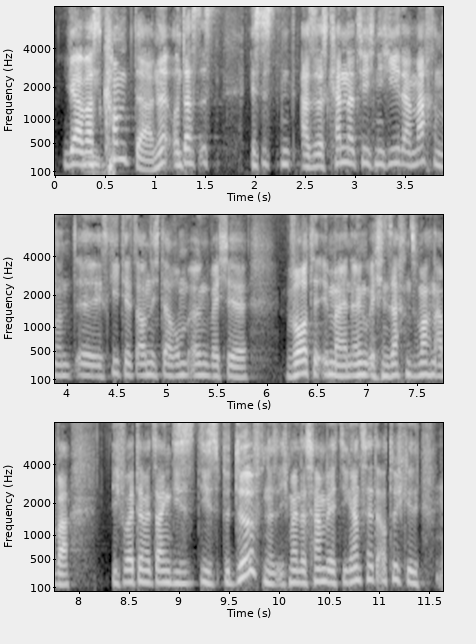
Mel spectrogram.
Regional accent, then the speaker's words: Rhineland, Germany; ich als Rheinländer

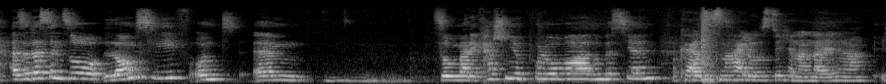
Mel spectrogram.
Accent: France; Ja, aber als Französin kann

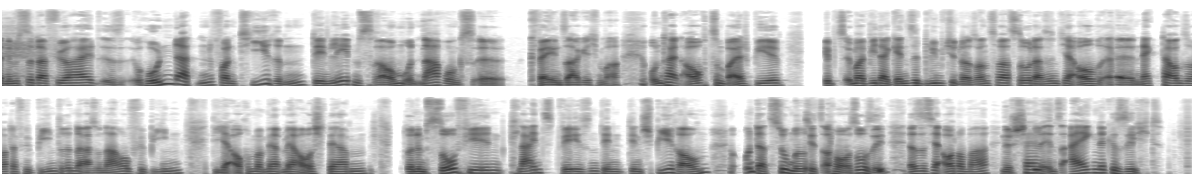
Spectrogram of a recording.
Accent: Germany; wir als Deutsche

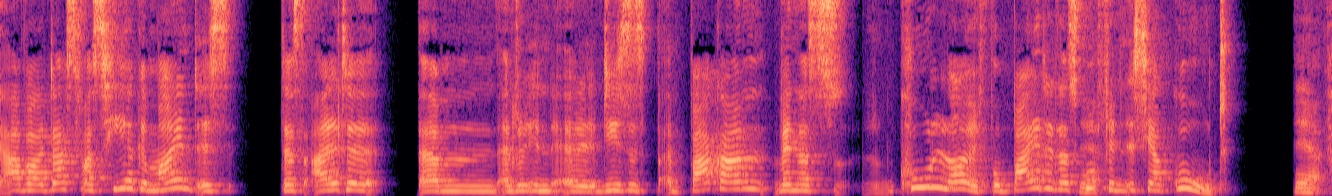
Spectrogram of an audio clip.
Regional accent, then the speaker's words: Denmark; now in Germany; ich als Dänin

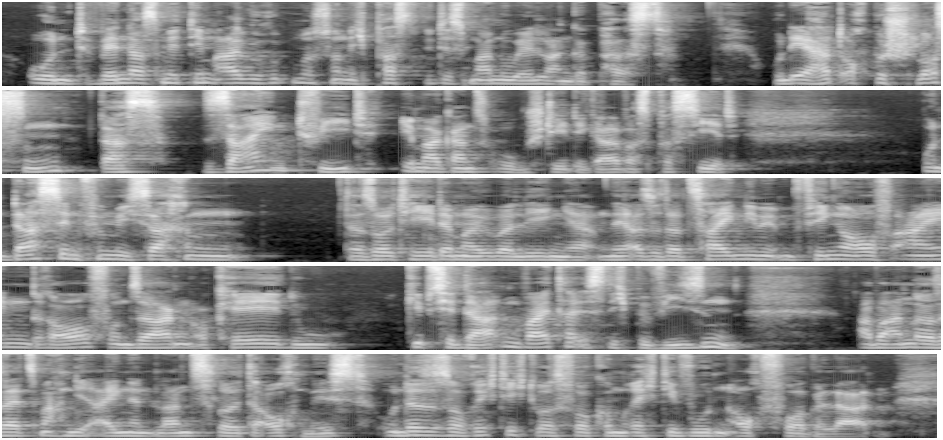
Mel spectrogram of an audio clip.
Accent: Germany; bei uns in Deutschland

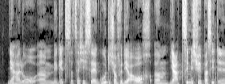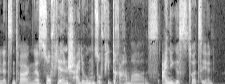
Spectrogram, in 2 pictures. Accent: Hamburg, Germany; Ich als Hamburgerin

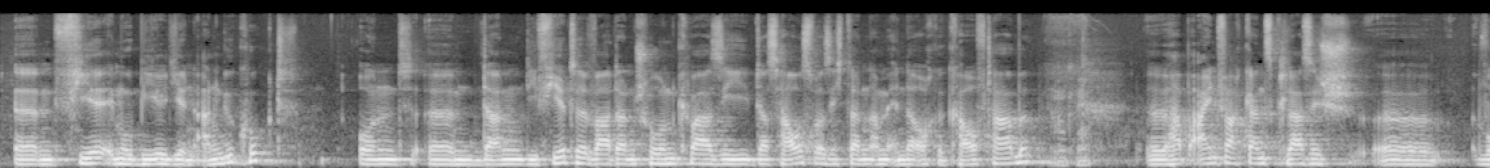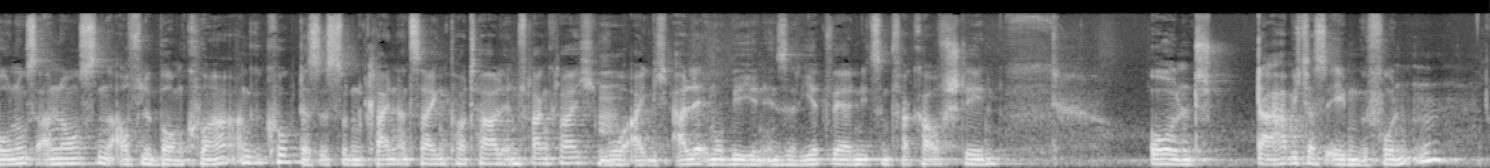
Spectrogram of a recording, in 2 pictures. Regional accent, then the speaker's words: Lower Saxony, Germany; Und ja, außerdem bin ich in Ostfriesland auf dem Land aufgewachsen. Von daher war das Leben in der Stadt für mich äh, ohnehin immer eher ein Kompromiss.

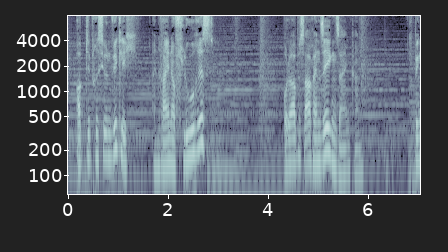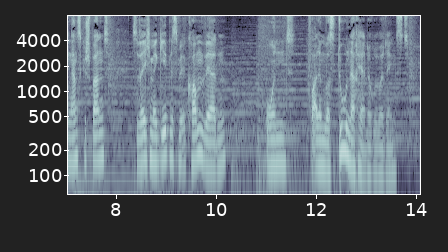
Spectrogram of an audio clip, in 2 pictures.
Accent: Bramsche, Lower Saxony, Germany; Ich bin geboren 1995 in Bramsche. Bramsche liegt nahe Osnabrück in Niedersachsen.

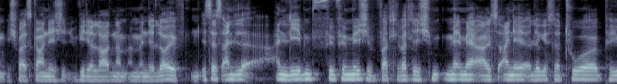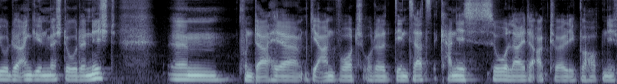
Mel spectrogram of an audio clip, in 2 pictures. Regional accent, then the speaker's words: Saxony, Germany; ich fühle mich in, Ostdeutscher, in, als Ostdeutscher. Ich bin hier aufgewachsen.

